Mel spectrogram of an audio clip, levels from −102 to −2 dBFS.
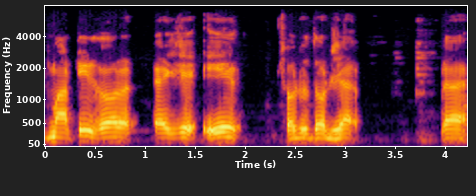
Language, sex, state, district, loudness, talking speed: Bengali, male, West Bengal, Purulia, -13 LUFS, 115 wpm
